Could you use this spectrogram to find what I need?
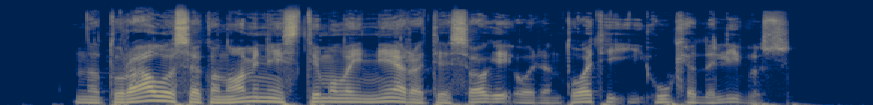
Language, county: Lithuanian, Telšiai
